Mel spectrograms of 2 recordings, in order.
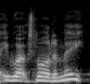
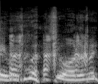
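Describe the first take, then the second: First: Laughs through the words; amused disbelief, chuckling; laughing it out fondly. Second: Higher and louder, delighted; thrilled repeat, pitched way up; excited. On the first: Laughing about brother's busy work. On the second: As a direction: say it again with gleeful disbelief. Excited repeat after laughing. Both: Real, not acted.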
